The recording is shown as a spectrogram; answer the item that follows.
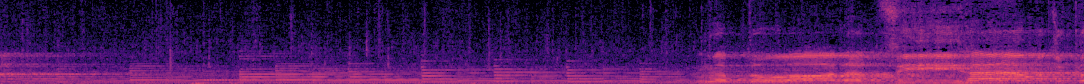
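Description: Slowed, reverb-heavy Hindi lofi song: a soft passage of held chords over a layer of rain sound. A singing voice comes in about seven seconds in and the music grows louder.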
